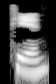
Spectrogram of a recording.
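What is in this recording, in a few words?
"Tián", Chinese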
